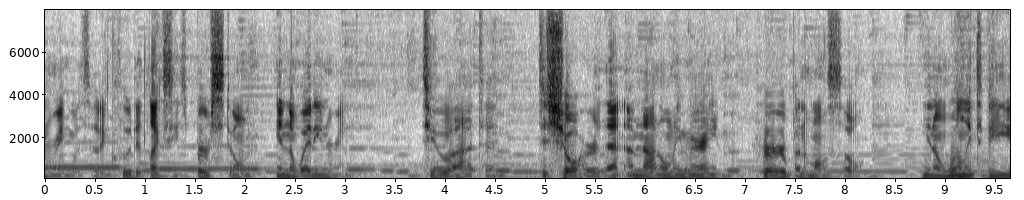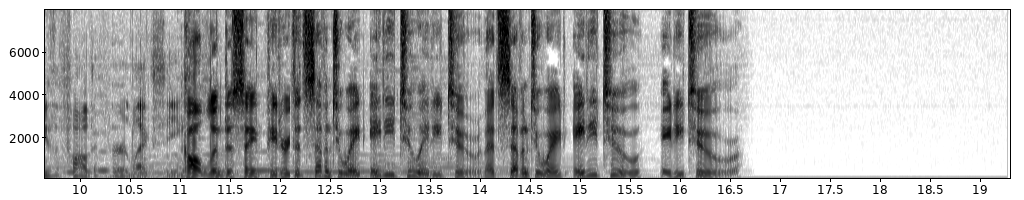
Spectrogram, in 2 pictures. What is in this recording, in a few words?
Adoption Radio Ad; St Peter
